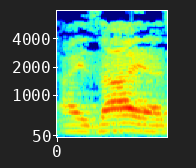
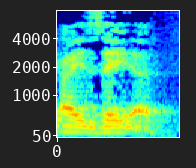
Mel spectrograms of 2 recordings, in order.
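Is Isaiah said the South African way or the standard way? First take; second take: South African; standard. First: Isaiah is said the South African way. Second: Isaiah is said the standard, non-South African way. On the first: "in South Africa, everybody pronounces it Isaiah" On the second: "I guess I should say Isaiah"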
